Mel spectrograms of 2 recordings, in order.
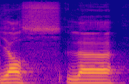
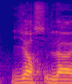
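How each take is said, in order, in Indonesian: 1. Bunyi s ada sedikit desisan. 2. Bunyi s tidak ada desisan tambahan. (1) "bunyi sedikit desiran pada huruf sod" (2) "Bukannya yasla"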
